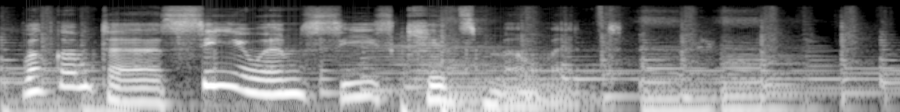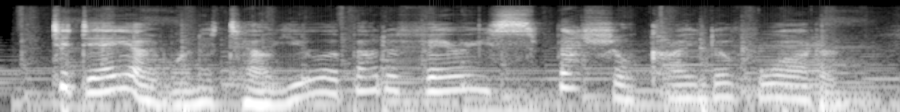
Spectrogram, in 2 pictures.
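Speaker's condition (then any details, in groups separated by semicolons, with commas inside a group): No condition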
